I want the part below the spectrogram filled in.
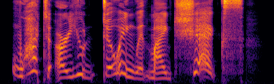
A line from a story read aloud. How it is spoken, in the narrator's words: cried Mama Ostrich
